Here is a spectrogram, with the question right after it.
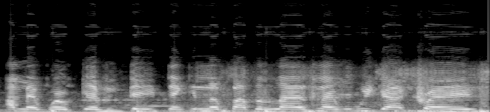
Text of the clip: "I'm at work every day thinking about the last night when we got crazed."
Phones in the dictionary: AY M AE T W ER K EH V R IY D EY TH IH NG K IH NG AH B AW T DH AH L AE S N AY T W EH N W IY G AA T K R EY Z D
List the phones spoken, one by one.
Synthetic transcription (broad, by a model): AY M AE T W ER K EH V R IY D EY TH IH NG K IH NG AH B AW T DH AH L AE S N AY T W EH N W IY G AA T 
